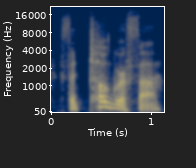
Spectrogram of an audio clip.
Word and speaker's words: photographer: But no, the stress should be on the tog. Photographer, photographer.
